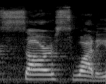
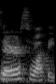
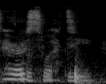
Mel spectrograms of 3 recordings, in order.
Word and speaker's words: Saraswati: item oh this is insane okay clear court sarwati is that how you pronounce it Saraswati yes Saraswati such a beautiful piece this is insane okay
